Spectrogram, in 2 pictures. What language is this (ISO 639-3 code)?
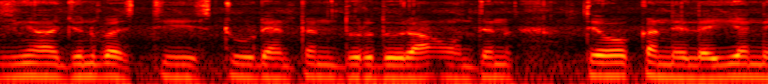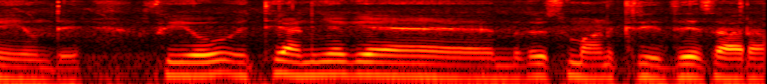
doi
